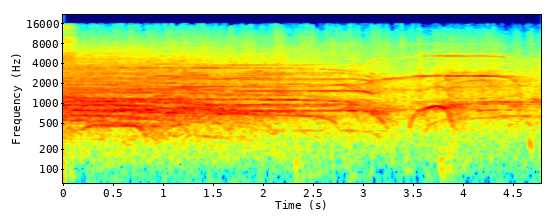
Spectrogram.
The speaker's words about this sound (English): And who loves peanut butter? See, it's just an applause thing.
